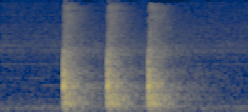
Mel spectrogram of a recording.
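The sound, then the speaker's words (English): Three sharp knocks on a door behind the person, loud and evenly spaced, each with a short decay, with quiet before and after. “Yeah, I'll knock on the door behind me.”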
